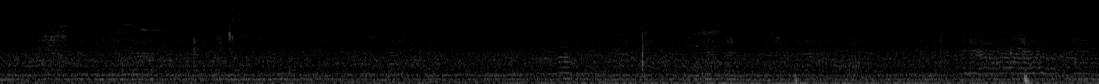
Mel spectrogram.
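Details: Honey bee colony during a full hive inspection, frames checked for eggs, larvae and capped brood; steady droning hum with banded low tones throughout, a few sharp clicks of handling.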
